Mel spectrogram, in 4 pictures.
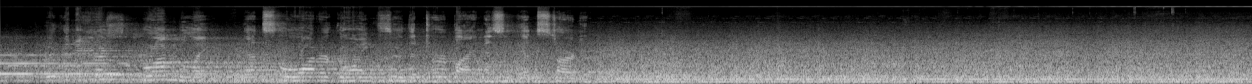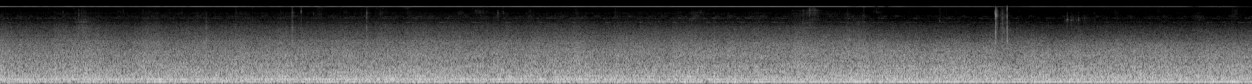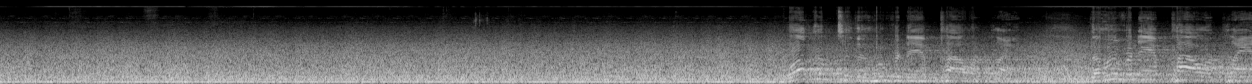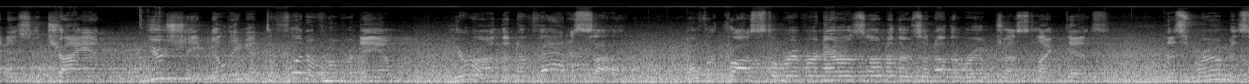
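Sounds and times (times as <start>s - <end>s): faint higher tone: 0.0s - 3.3s
generator machinery hum: 0.0s - 50.0s.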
